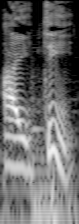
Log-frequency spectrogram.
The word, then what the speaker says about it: Haiti: Haiti, that's the correct pronunciation for those of you who live abroad. The name is Haiti, God's people.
